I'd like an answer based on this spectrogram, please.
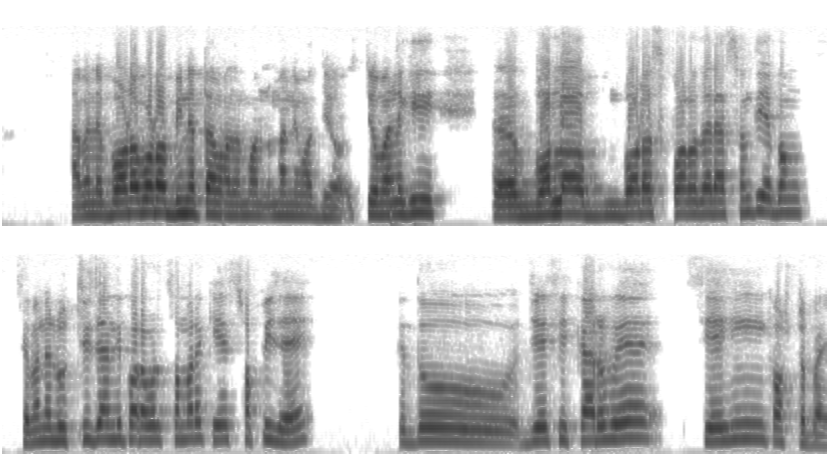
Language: Odia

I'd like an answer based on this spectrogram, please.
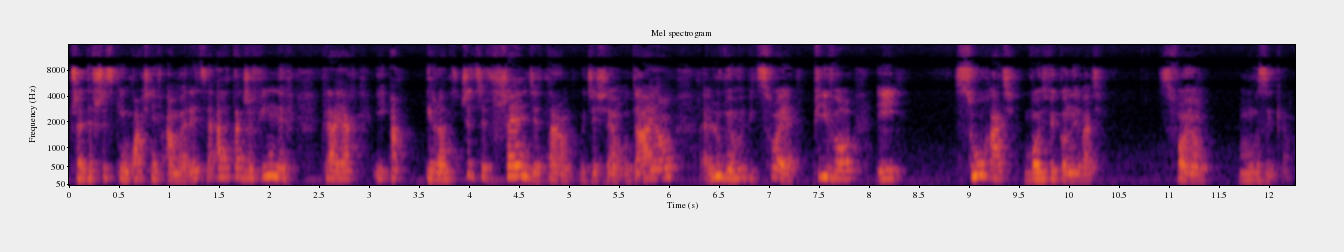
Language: Polish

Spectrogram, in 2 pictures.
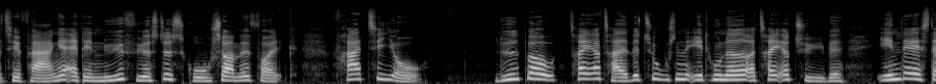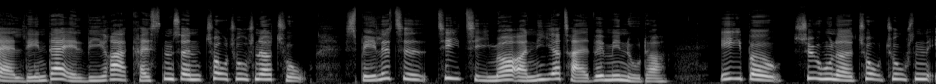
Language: Danish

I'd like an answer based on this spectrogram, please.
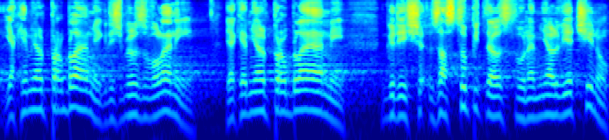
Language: Czech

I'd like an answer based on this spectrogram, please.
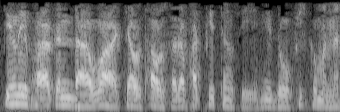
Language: Thai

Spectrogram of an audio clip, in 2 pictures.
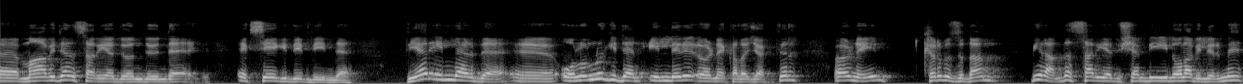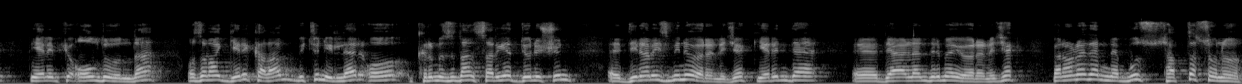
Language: Turkish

